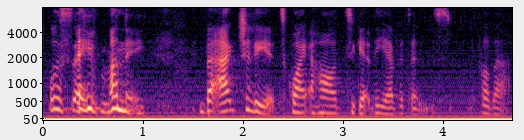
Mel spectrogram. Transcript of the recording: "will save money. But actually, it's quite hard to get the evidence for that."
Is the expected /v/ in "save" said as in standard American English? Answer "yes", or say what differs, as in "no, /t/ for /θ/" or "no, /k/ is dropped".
yes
